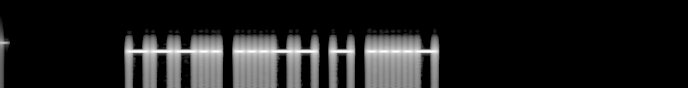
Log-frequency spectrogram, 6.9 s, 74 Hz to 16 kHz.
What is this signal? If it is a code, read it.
Morse code, heard as a keyed tone, about 20 wpm, 700 Hz. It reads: 83T4
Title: Common Cut Numbers - 4-Digit 20wpm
